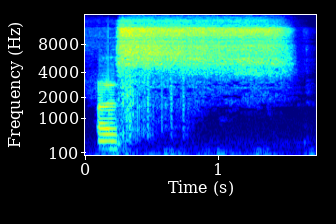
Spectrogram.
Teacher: Di sini sin benar-benar ringan. Nafasnya mengalir bersamaan dengan rokhawahnya. As. Biasanya hamas ini ketika terjadi kesalahan padanya akan berkaitan dengan kesalahan makhraj, berpindah ke arah punggung lidah.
